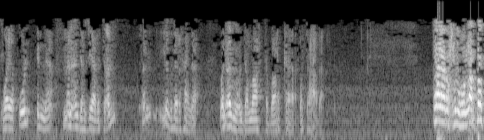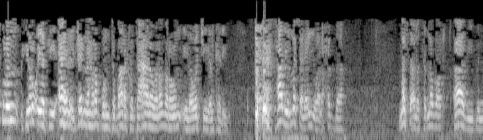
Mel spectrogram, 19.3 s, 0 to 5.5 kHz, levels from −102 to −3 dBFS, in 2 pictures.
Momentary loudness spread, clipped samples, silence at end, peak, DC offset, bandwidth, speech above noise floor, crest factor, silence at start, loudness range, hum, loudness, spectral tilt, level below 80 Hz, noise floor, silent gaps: 21 LU; under 0.1%; 0 s; 0 dBFS; under 0.1%; 5.4 kHz; 34 dB; 18 dB; 0.05 s; 15 LU; none; -16 LUFS; -8.5 dB/octave; -50 dBFS; -51 dBFS; none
